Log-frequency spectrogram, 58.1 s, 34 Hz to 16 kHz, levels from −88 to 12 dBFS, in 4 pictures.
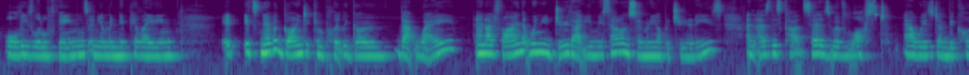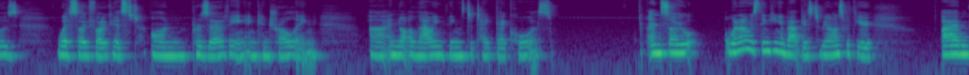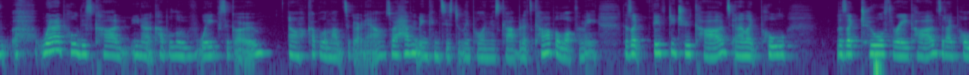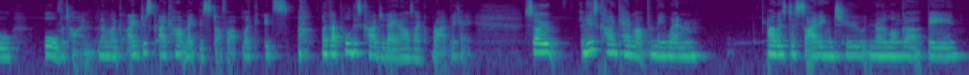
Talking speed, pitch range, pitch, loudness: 170 wpm, 170-195 Hz, 180 Hz, -33 LUFS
